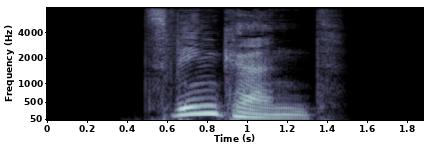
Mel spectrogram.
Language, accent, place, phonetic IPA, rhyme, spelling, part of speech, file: German, Germany, Berlin, [ˈt͡svɪŋkɐnt], -ɪŋkɐnt, zwinkernd, verb, De-zwinkernd.ogg
- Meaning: present participle of zwinkern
